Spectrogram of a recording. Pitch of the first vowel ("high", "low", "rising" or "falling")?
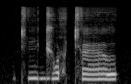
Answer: high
